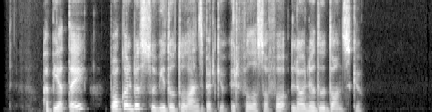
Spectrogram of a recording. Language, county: Lithuanian, Vilnius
